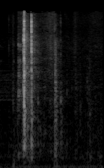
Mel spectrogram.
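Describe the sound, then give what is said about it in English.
Three or four crisp key clicks tapped with fingers on an alligator keyboard, moderately loud: two quick taps, then a softer one after a brief pause, with no voices. “Don't compare to this alligator keyboard when it's got my fingers on it.”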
